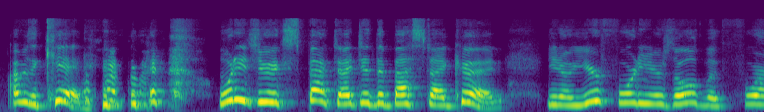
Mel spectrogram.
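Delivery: high, loud, laughing protest; laughing exasperation. Retold or imitated. Mother answering her grown son's complaint, laughing high protest. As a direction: laugh it off while defending yourself.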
